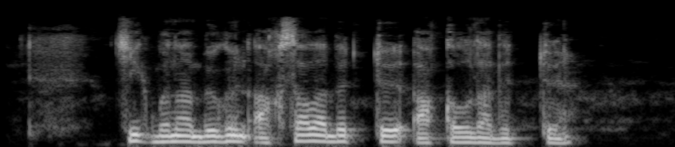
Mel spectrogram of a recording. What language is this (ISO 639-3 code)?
bak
